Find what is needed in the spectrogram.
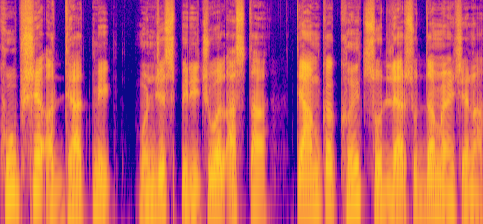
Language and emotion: Goan Konkani, neutral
